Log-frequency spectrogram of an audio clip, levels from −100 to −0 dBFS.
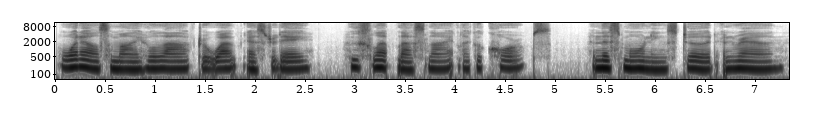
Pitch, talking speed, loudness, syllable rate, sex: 170 Hz, 180 wpm, -18 LUFS, 4.3 syllables/s, female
